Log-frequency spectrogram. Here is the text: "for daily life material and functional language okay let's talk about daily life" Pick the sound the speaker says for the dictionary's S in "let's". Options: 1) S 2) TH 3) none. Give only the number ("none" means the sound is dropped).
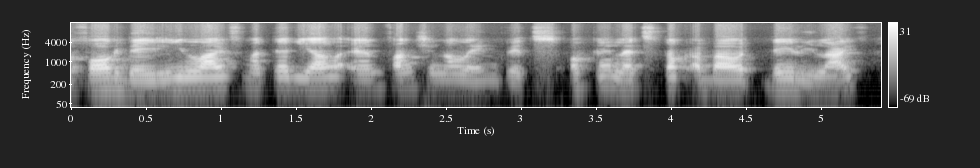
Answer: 1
